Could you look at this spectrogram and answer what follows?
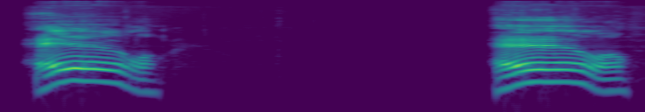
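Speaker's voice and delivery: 2 a loud, drawn-out hello into the mic; 3 call into the mic like testing a radio; 1 loud mic check. Real, not acted. 4 keying the CB mic to check watts, loud call.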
